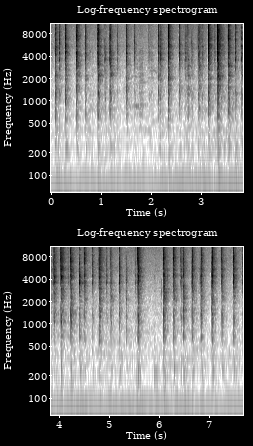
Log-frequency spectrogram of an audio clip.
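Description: Long nails tap and scratch across the purple plastic body and slotted rim of an old plastic tattoo kit case. A steady run of sharp, bright clicks with very short decay repeats over a faint low hum, with a few brief pauses between bursts.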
